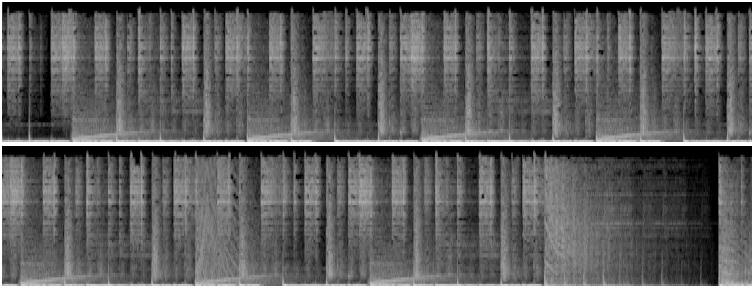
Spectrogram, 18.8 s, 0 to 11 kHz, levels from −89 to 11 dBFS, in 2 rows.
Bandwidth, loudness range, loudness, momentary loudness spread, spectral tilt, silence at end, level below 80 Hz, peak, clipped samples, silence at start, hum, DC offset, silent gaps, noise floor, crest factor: 11 kHz; 2 LU; -17 LUFS; 4 LU; -4 dB/octave; 0 s; -14 dBFS; -2 dBFS; under 0.1%; 0 s; none; under 0.1%; none; -51 dBFS; 12 dB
